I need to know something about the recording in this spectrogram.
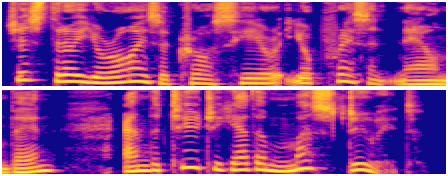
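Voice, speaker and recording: Guy doing a warm quick soldier's wife, high lilting voice, motherly. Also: big pitch swings, creaky, exaggerated voice. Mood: fond. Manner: quick, motherly, fond exclamations. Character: older woman, warm, brisk soldier's wife.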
